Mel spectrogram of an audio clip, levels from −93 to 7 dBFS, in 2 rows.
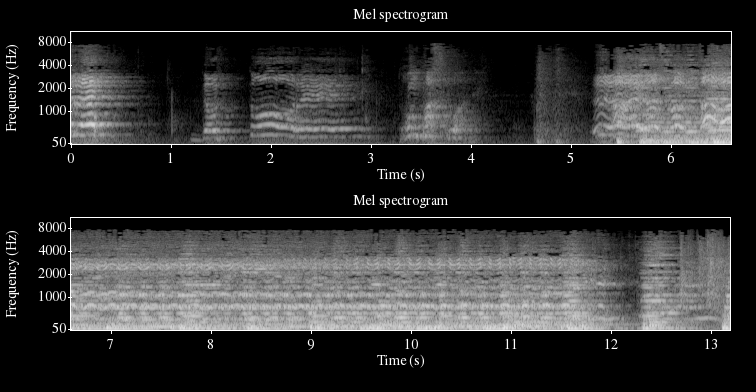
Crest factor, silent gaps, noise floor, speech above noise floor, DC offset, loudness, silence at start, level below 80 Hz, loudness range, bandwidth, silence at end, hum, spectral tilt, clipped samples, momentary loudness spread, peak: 16 dB; none; -64 dBFS; 45 dB; under 0.1%; -15 LUFS; 0 s; -22 dBFS; 21 LU; 7.6 kHz; 0 s; none; -7 dB/octave; under 0.1%; 20 LU; 0 dBFS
